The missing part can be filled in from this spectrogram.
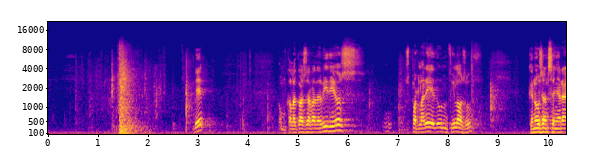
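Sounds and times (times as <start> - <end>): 
classroom door shutting with a firm thud: 1.3 - 2.2
speech: 2.9 - 3.3, 4.6 - 6.2, 6.8 - 8.7, 9.6 - 10.3.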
